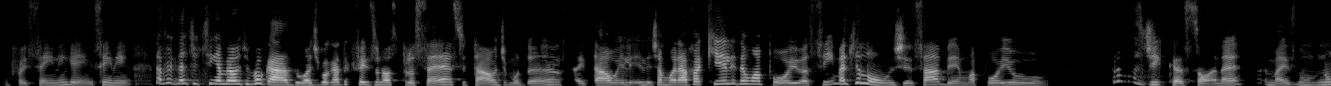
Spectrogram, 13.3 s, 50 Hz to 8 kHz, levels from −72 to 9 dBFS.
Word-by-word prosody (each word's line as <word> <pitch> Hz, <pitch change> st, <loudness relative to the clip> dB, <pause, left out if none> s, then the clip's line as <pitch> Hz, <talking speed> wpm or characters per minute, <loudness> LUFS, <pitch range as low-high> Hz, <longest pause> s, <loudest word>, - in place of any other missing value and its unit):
foi 180 Hz, -1 st, -11 dB
sem 185 Hz, 0 st, -10 dB
ninguém, 215 Hz, -7 st, -9 dB
sem 220 Hz, -2 st, -7 dB
nem 185 Hz, -2 st, -10 dB, 0.3 s
na 350 Hz, -, 0 dB
verdade 315 Hz, -4 st, -3 dB
tinha 295 Hz, +1 st, 0 dB
meu 290 Hz, 0 st, +8 dB
advogado, 245 Hz, -9 st, +6 dB
o -, -, +2 dB
advogado 220 Hz, +4 st, +1 dB
que -, -, -23 dB
fez 225 Hz, -2 st, 0 dB
o -, -, -3 dB
nosso 205 Hz, 0 st, +2 dB
processo, 215 Hz, +3 st, 0 dB
e -, -, -24 dB
tal, 195 Hz, +1 st, +2 dB
de 210 Hz, -, -10 dB
mudança 180 Hz, +5 st, -7 dB
e 175 Hz, -, -9 dB
tal, 200 Hz, +1 st, +3 dB
ele 200 Hz, 0 st, -8 dB
ele 210 Hz, -1 st, -8 dB
já 215 Hz, -, 0 dB
morava 215 Hz, +4 st, +5 dB
aqui, 270 Hz, +2 st, -1 dB
ele 295 Hz, +2 st, +2 dB
deu 285 Hz, 0 st, +1 dB
um 275 Hz, -, +3 dB
apoio, 195 Hz, -9 st, -1 dB
assim, 190 Hz, +8 st, -6 dB
mas 290 Hz, -1 st, +3 dB
de 390 Hz, -, -1 dB
longe, 190 Hz, -, 0 dB
sabe. 220 Hz, -2 st, 0 dB
Um 170 Hz, +1 st, -11 dB
apoio 195 Hz, -2 st, -9 dB, 0.6 s
pra -, -, -10 dB
umas 400 Hz, -, -14 dB
dicas 205 Hz, -7 st, -2 dB
só, 155 Hz, -, -1 dB
né. 190 Hz, +9 st, -2 dB, 0.2 s
Mas 200 Hz, 0 st, -7 dB
não 210 Hz, -1 st, -12 dB
não 215 Hz, +3 st, -7 dB
210 Hz, 210 wpm, -25 LUFS, 190-250 Hz, 0.6 s, meu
